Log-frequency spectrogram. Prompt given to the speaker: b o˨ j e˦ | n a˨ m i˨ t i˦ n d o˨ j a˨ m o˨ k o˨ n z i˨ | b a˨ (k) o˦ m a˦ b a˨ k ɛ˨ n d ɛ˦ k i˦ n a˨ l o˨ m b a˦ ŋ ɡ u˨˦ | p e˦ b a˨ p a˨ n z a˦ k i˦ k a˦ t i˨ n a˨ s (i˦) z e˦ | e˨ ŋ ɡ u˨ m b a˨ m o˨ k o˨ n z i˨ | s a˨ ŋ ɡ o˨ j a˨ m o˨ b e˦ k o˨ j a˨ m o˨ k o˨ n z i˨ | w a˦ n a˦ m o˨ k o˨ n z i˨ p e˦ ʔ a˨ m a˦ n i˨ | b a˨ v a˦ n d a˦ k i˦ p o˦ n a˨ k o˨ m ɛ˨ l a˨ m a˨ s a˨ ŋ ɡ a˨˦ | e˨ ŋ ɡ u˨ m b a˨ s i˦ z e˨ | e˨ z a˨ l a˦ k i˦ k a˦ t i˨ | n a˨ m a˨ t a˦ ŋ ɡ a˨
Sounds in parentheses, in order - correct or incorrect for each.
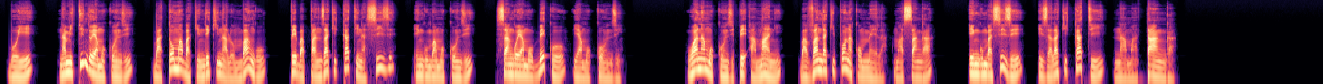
incorrect: t, correct

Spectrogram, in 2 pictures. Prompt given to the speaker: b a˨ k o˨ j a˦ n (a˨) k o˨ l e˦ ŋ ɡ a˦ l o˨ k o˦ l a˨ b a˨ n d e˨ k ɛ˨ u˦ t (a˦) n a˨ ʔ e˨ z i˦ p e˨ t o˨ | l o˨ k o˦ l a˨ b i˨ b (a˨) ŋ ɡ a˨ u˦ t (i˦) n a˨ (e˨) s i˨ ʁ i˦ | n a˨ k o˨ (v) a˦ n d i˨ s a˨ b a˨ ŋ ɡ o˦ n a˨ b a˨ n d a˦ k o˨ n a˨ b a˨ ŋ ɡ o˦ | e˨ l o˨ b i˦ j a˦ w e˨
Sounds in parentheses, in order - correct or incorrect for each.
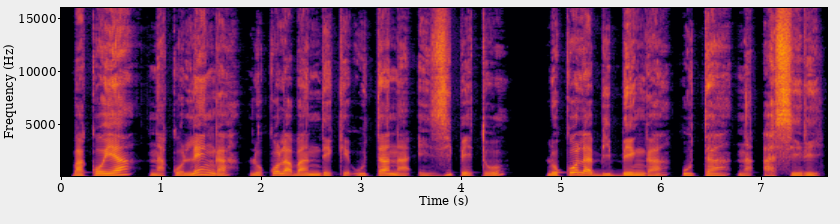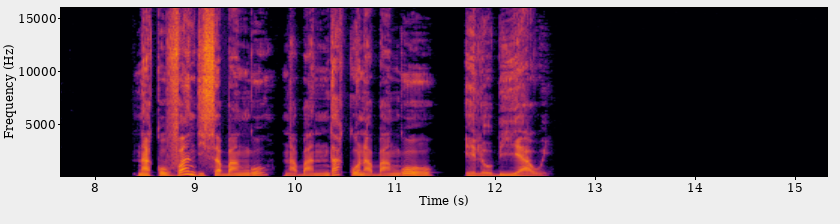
correct, correct, incorrect: e˨, incorrect: a˦, incorrect: a˨, correct

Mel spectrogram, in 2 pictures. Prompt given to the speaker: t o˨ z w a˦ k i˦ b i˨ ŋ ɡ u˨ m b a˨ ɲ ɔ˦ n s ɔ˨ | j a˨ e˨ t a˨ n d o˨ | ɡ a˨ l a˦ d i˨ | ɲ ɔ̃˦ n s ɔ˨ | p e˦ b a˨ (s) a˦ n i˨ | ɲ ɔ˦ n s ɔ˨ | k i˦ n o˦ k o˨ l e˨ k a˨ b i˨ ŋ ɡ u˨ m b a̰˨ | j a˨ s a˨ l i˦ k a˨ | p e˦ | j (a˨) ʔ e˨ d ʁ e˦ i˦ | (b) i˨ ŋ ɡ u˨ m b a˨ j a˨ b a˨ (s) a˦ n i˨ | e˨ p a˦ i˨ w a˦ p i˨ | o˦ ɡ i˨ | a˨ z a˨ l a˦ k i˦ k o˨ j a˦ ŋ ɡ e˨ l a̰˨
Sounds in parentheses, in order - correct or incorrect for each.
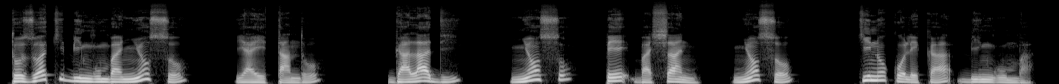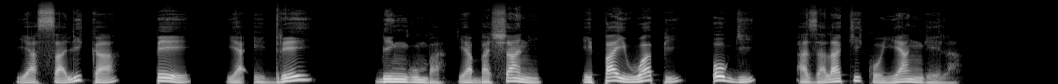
incorrect: ʃ, correct, correct, incorrect: ʃ

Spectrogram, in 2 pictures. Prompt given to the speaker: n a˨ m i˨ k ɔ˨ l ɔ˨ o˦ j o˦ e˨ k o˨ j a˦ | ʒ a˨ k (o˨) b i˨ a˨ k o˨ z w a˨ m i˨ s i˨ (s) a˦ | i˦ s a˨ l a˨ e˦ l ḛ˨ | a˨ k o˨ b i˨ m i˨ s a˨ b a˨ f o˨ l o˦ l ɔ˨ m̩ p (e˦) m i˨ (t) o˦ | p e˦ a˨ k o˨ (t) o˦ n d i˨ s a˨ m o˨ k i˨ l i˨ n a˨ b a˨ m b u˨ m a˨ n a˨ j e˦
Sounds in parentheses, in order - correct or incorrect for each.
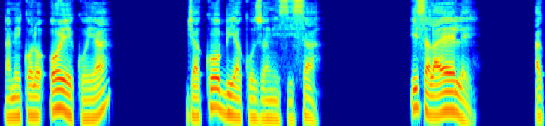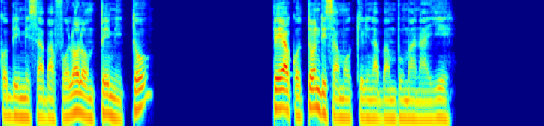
incorrect: o˦, correct, correct, correct, correct

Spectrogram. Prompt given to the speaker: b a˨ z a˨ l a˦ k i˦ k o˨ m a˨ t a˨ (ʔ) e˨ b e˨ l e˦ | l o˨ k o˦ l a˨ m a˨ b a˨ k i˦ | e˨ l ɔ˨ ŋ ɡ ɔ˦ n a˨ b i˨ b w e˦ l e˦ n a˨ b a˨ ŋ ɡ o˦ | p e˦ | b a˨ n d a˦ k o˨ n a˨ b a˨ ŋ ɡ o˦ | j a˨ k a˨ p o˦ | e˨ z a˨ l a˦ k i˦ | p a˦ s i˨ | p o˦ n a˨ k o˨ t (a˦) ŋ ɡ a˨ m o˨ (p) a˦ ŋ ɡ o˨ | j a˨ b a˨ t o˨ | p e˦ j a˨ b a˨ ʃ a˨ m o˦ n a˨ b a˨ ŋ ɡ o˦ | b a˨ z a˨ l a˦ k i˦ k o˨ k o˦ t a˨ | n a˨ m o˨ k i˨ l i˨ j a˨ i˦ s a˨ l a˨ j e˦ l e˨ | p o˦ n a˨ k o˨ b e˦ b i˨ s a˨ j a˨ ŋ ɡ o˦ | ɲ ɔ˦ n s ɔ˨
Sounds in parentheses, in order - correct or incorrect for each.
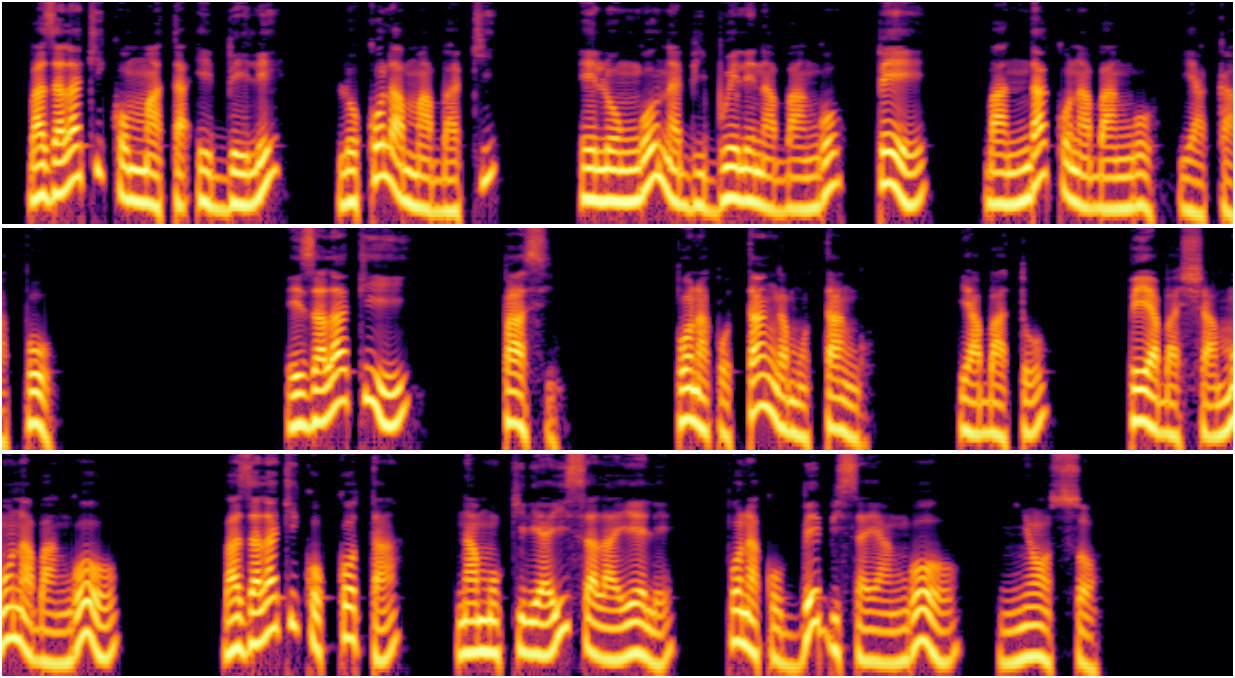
correct, correct, incorrect: t

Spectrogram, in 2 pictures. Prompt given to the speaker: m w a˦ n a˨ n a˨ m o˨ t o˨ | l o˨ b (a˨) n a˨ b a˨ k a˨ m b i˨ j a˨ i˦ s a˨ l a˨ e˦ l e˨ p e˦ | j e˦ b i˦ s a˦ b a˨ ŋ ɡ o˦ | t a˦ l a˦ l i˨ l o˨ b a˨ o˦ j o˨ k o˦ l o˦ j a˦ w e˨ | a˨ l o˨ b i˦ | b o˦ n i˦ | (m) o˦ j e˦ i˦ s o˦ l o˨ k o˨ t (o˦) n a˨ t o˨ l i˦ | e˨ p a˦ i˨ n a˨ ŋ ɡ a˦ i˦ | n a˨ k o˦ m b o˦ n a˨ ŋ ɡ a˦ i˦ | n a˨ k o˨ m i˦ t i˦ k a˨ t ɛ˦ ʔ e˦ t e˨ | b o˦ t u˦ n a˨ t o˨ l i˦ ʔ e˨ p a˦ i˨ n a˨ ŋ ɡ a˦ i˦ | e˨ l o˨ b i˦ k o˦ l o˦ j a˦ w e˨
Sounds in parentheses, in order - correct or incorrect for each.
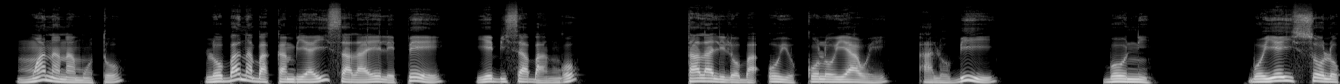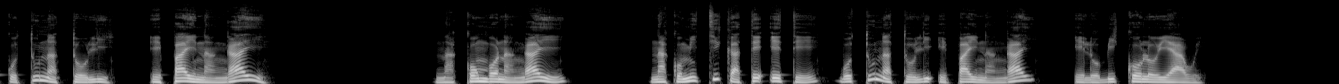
incorrect: a˦, incorrect: b, incorrect: u˦

